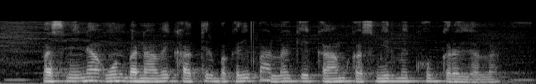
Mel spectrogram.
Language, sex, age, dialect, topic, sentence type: Bhojpuri, male, 25-30, Western, agriculture, statement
